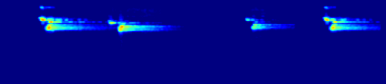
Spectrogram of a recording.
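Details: European goldfinch song for training: four rich, nasal-toned notes, each a sharp attack with a fading ringing tail, spaced about a second apart, with no background sound.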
